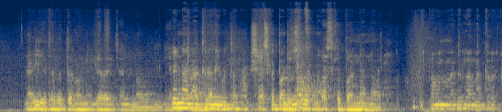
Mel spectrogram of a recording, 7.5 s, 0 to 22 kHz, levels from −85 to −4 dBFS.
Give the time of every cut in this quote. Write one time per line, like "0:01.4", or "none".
none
